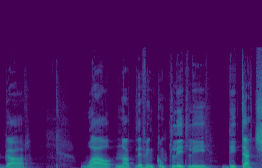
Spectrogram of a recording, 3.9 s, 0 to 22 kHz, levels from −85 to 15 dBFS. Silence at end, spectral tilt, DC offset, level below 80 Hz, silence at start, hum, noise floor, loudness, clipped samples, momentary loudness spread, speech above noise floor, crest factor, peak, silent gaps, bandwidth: 0 s; -5 dB/octave; under 0.1%; -74 dBFS; 0 s; none; -60 dBFS; -31 LUFS; under 0.1%; 9 LU; 29 dB; 24 dB; -8 dBFS; none; 16 kHz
